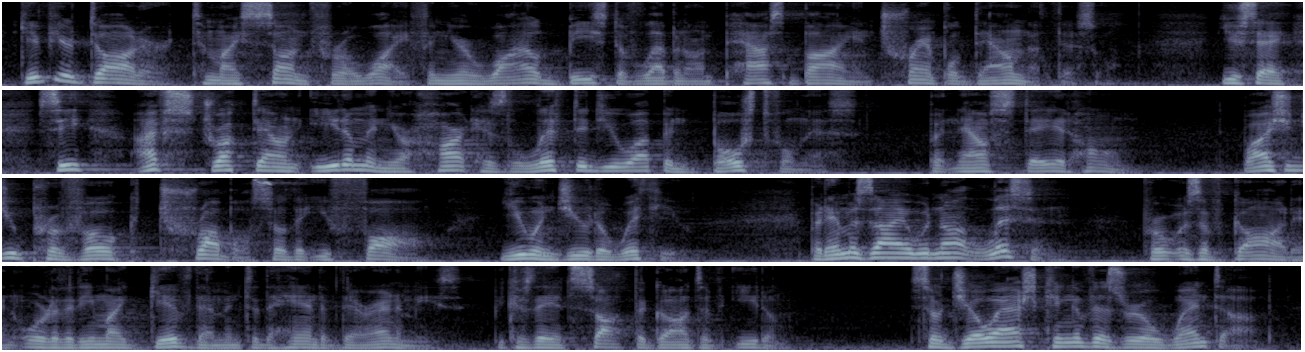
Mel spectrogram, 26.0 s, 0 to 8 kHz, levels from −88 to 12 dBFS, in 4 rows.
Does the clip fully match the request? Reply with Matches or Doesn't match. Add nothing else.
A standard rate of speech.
Doesn't match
